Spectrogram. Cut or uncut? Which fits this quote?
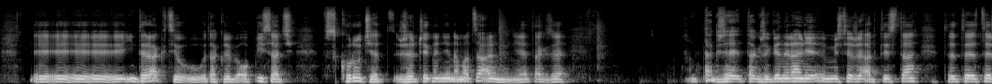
cut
